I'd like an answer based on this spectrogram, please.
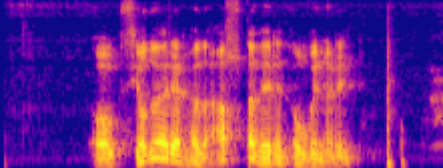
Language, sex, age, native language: Icelandic, male, 50-59, Icelandic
